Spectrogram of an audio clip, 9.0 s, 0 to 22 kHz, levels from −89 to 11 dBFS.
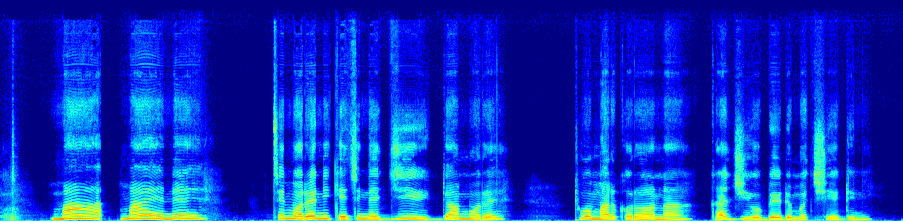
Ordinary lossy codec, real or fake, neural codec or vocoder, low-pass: none; fake; codec, 44.1 kHz, 2.6 kbps, SNAC; none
